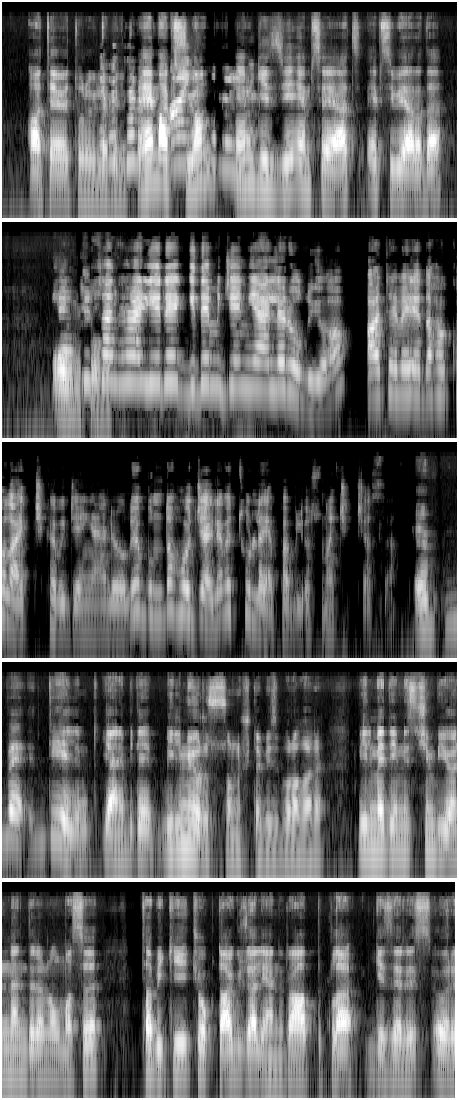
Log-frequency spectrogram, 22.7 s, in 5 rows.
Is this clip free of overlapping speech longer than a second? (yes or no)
no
